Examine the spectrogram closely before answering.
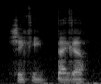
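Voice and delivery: normal talking voice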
